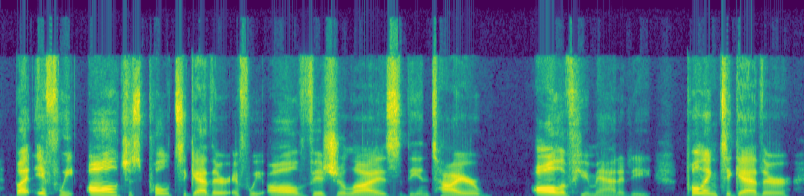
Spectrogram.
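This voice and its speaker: Lively intonation and big swings in loudness mark a normal speaking voice at a fairly slow pace, dry and close with no echo on a very clean recording with a silent background. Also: woman, fairly low pitch for a woman. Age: 60s. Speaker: Reiki master teacher and clergy host. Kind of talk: casual spiritual discussion. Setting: livestream.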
